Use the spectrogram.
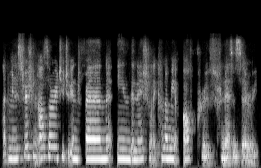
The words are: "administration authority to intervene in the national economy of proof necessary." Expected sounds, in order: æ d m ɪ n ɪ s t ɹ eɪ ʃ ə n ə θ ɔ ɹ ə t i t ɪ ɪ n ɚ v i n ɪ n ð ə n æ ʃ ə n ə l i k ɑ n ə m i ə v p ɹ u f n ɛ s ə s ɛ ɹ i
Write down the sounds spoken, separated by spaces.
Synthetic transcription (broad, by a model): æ d m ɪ n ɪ s t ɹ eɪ ʃ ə n ə θ ɔ ɹ ə t i t ɪ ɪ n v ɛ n ɪ n ð ə n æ ʃ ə n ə l i k ɑ n ə m i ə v p ɹ u f n ɛ s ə s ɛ ɹ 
